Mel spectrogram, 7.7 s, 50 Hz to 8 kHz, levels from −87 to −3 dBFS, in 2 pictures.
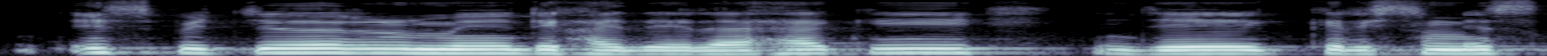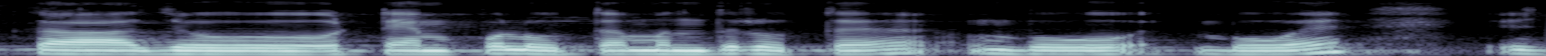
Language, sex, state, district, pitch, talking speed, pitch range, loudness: Hindi, male, Bihar, Muzaffarpur, 145 Hz, 170 wpm, 135-165 Hz, -19 LUFS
